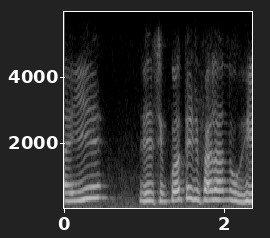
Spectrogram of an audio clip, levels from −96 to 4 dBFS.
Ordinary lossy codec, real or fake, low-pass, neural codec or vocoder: Opus, 24 kbps; real; 5.4 kHz; none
